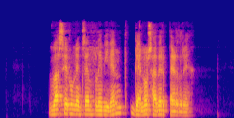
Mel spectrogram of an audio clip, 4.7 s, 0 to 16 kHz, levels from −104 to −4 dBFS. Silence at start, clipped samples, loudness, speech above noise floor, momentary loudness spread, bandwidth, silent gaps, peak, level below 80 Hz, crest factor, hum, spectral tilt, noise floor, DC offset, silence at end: 1 s; under 0.1%; -18 LUFS; 68 dB; 8 LU; 8 kHz; none; -2 dBFS; -60 dBFS; 18 dB; none; -4.5 dB/octave; -86 dBFS; under 0.1%; 0.85 s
